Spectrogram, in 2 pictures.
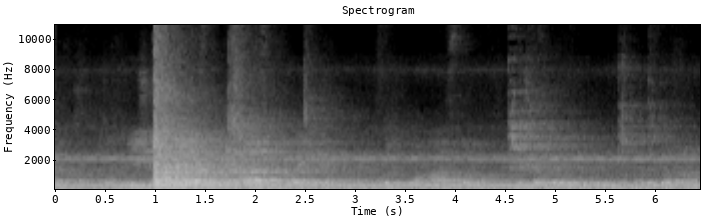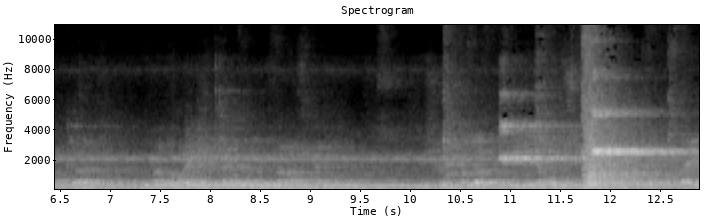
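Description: A shuttlecock is struck with a racket.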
